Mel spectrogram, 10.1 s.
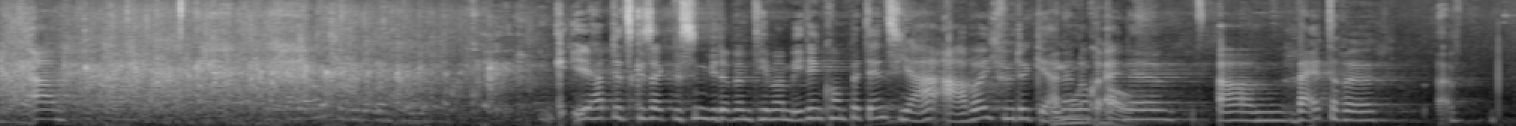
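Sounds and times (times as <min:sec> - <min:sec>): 
audience applause: 0:00.0 - 0:03.8
speech: 0:00.2 - 0:00.6, 0:03.8 - 0:09.9.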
